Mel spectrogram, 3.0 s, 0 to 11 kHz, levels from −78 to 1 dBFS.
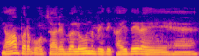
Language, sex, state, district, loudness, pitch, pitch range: Hindi, male, Haryana, Rohtak, -14 LUFS, 135 Hz, 130-145 Hz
